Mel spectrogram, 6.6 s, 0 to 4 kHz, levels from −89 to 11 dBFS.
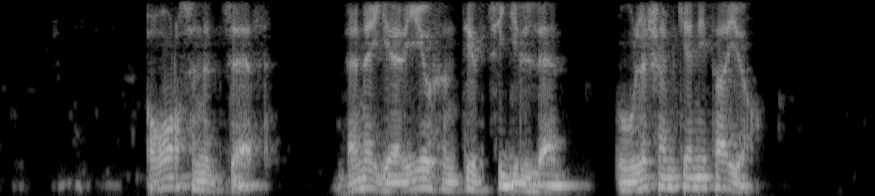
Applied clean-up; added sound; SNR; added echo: none; none; none; none.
